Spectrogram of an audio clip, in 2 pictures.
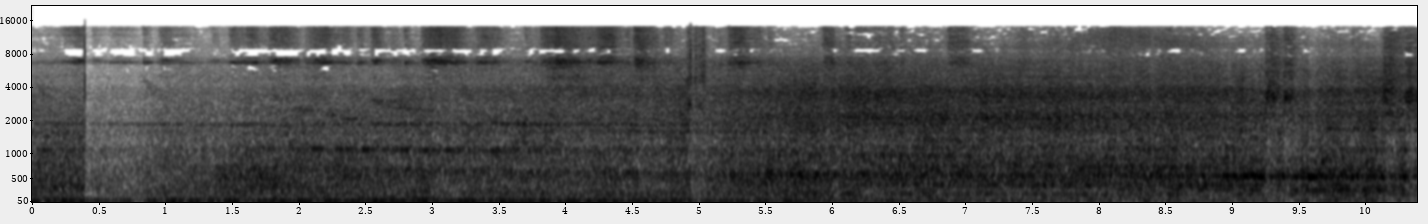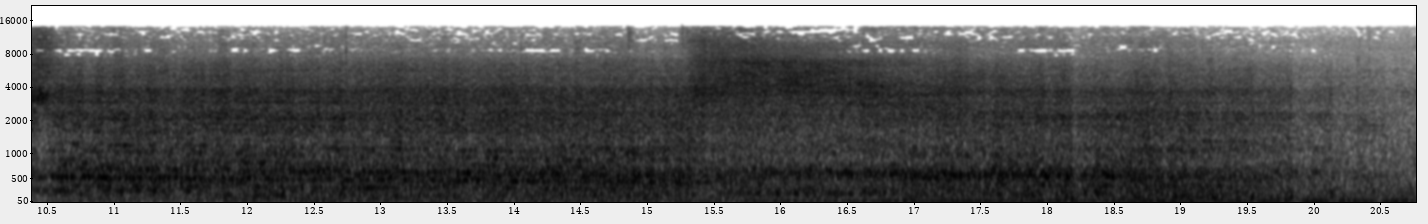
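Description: An electric train approaches and rumbles past close by, its wheels clattering on the rails.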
